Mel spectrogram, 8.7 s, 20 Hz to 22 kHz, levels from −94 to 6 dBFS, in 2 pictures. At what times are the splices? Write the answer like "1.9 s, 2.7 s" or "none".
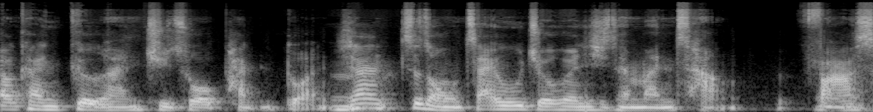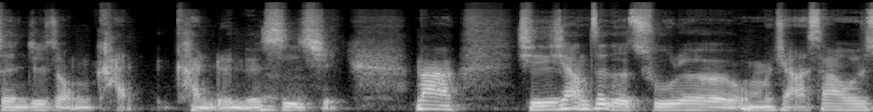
none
